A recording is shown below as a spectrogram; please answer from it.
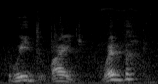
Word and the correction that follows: Read Write Web: Facile à dire. J'ai mal prononcé. – Pas compris. – Mais... Je vais faire en français cette fois-ci. Read Write Web.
